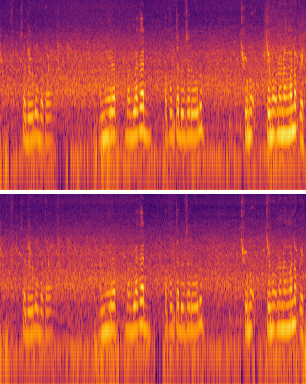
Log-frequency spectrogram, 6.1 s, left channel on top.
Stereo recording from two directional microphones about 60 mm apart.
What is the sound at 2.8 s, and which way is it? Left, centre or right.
Speech, right.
